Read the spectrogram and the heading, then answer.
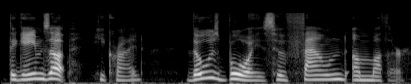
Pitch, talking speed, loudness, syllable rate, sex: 215 Hz, 160 wpm, -18 LUFS, 4.3 syllables/s, female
